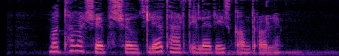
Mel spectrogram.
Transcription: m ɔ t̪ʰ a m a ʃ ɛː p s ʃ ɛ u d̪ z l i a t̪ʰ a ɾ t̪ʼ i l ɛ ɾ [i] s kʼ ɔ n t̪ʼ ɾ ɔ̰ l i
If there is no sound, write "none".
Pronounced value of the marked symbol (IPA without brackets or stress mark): iː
